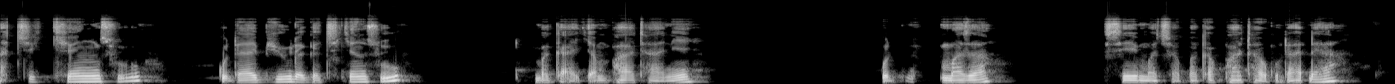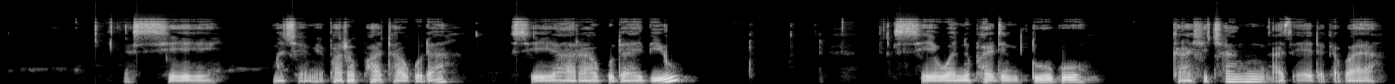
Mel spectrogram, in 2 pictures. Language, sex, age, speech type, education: Hausa, male, 30-45, spontaneous, tertiary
